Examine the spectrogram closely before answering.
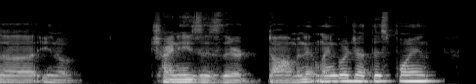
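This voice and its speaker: A somewhat breathy man with an American accent, a dark, mellow tone, lively intonation and a fairly slow pace. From California, US. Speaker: parent. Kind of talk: interview. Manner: halting.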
